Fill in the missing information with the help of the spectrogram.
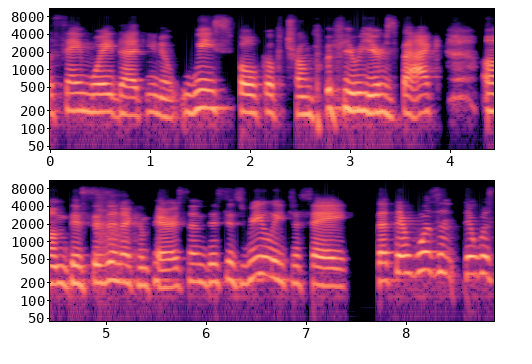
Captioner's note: laughs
